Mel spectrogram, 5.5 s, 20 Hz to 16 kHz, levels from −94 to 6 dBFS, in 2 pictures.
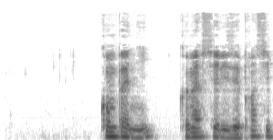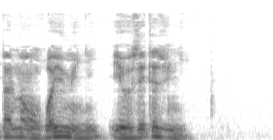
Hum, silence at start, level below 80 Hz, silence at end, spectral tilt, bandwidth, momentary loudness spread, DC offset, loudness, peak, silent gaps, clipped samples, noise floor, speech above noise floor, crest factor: none; 1 s; -48 dBFS; 0.85 s; -7 dB/octave; 11.5 kHz; 10 LU; under 0.1%; -31 LUFS; -12 dBFS; none; under 0.1%; -79 dBFS; 49 dB; 20 dB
